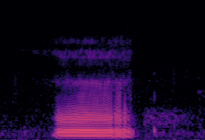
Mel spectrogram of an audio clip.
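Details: Bulldog, a rescued puppy-mill mother, snoring peacefully while sleeping in the sunlight: a single short, low, buzzing snore on one breath, then quiet.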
